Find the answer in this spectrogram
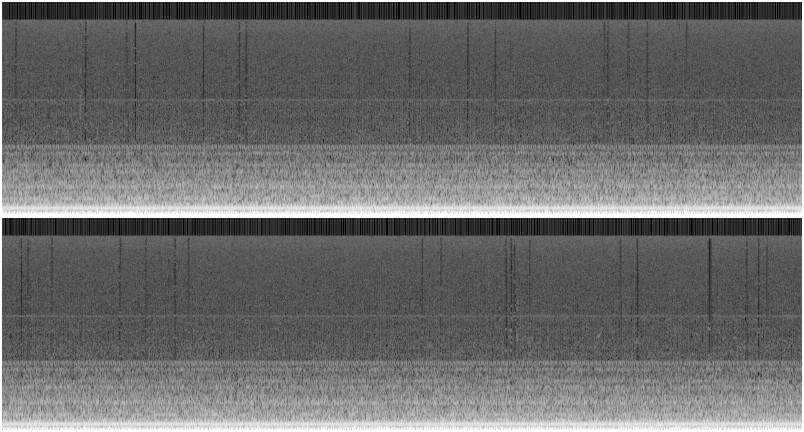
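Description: Steady low hum with a constant hiss, unchanging throughout: background noise of the call recording, with no other sound.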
